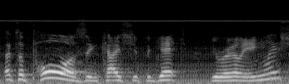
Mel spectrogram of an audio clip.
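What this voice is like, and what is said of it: Sarcastic tone. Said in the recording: “say that sarcastically,”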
